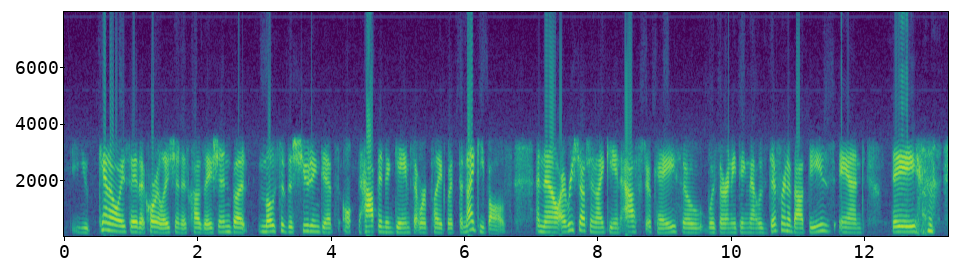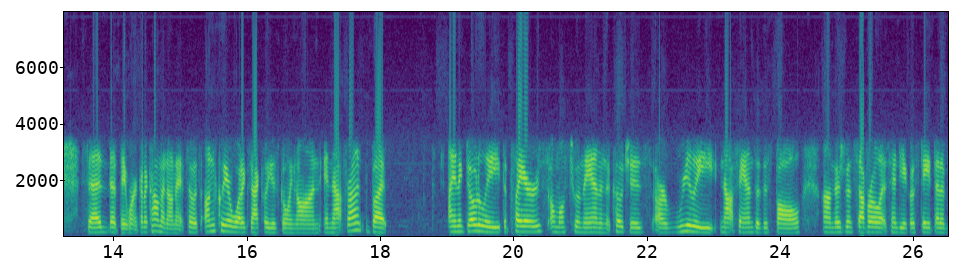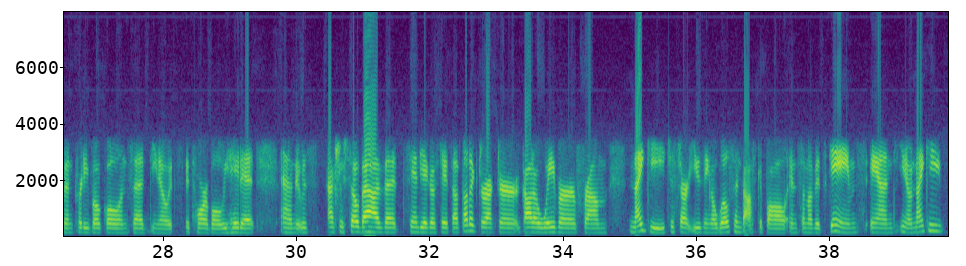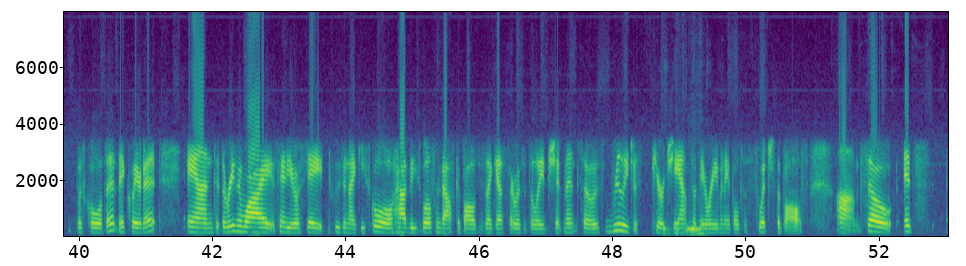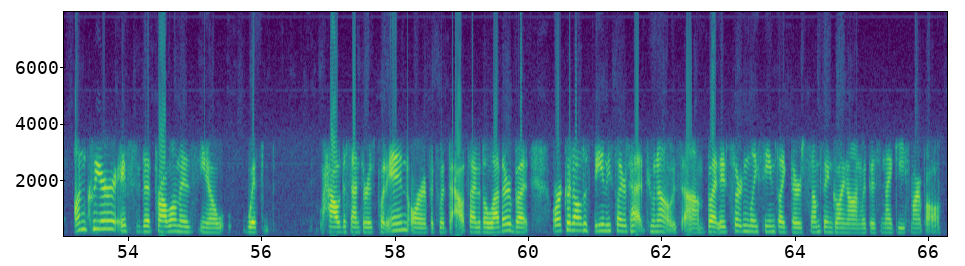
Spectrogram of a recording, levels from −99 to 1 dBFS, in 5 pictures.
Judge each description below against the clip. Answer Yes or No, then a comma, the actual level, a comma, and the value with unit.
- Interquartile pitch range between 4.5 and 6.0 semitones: No, average, 2.7 semitones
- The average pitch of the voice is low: No, medium, 170 Hz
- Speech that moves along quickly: Yes, fast, 215 wpm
